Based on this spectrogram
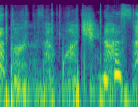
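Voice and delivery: quick hushed whisper. Acted. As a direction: rush it out in a whisper. Watched, aroused roleplay.

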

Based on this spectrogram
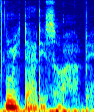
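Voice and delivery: soft loving whisper. Acted. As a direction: breathe it tenderly. Tender whisper to partner.

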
